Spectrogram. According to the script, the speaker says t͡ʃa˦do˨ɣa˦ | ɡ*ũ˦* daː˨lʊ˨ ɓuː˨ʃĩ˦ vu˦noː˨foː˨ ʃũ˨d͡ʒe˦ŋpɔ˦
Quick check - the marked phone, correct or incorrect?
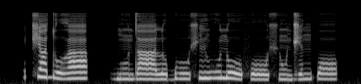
incorrect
